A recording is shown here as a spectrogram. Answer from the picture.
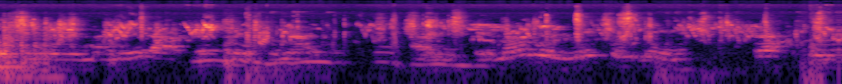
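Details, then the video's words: Young captive-bred budgerigars, a brood of chicks playing and interacting, chattering together; busy high chirps and warbling twitters mixed with lower squeaky notes in a continuous jumble. "Sonidos de Mi Cría de Periquitos Australianos"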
